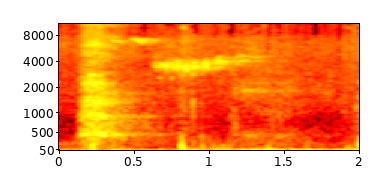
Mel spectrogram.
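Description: A man breathing hard and panting after a short run, with footsteps on a dirt path.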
